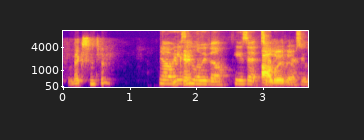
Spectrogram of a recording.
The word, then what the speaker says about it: Louisville: The name of- Amanda, you do know that's a single syllable, don't you? Louisville. Yeah, I can't. I need to work on it. You gotta fill your mouth with mashed potatoes. Is how I was told.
